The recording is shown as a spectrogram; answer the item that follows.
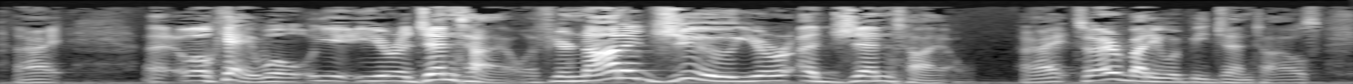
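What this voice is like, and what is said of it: Usual voice. Nothing is said of it.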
